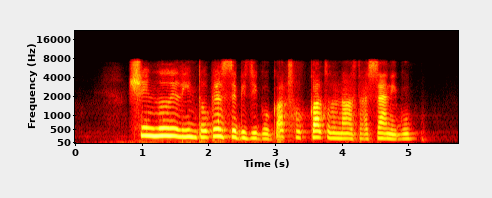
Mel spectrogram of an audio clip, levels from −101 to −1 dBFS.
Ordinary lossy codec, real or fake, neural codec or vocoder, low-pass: Opus, 24 kbps; fake; codec, 16 kHz in and 24 kHz out, 0.4 kbps, LongCat-Audio-Codec, two codebook decoder; 7.2 kHz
